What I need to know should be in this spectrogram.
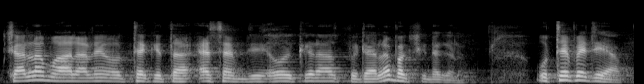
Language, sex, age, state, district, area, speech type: Dogri, male, 45-60, Jammu and Kashmir, Samba, rural, spontaneous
